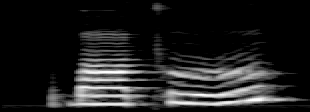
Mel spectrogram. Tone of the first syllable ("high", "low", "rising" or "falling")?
low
